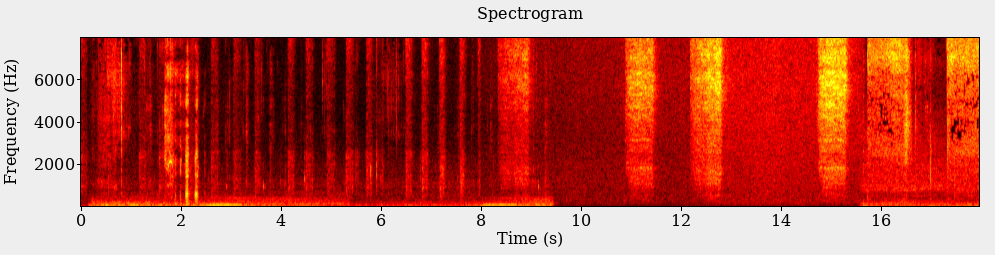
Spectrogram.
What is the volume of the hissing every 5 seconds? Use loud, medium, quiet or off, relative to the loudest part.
quiet, quiet, loud, loud.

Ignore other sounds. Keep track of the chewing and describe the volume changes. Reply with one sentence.
The loudness of the chewing goes down, then up.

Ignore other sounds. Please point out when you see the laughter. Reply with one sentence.
You can hear the laughter from 1.6 to 2.4 s.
